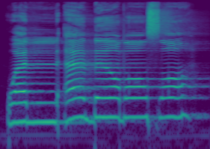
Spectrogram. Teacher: huruf ra dibunyikan secara tafkhim karena ra berharokat fathah, maka dibacanya tebal.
